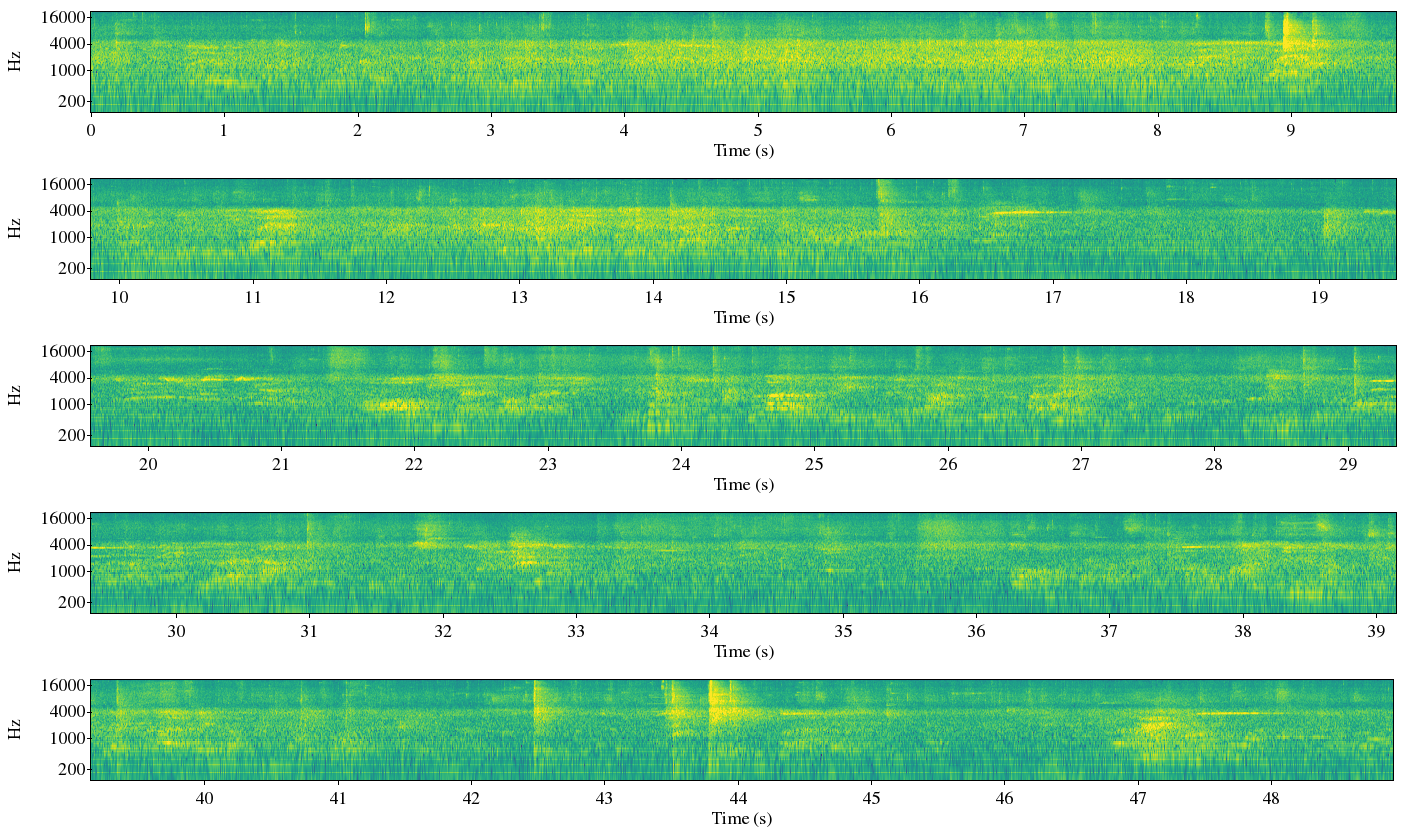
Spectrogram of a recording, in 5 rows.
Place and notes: {"title": "新烏日火車站, 台中市烏日區 - Walk at the station", "date": "2017-04-29 12:31:00", "description": "Walk at the station, From the station hall to the station platform, The train runs through", "latitude": "24.11", "longitude": "120.61", "altitude": "26", "timezone": "Asia/Taipei"}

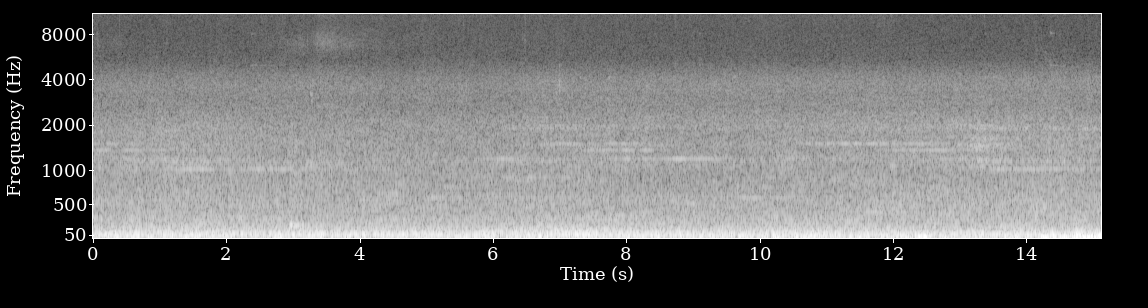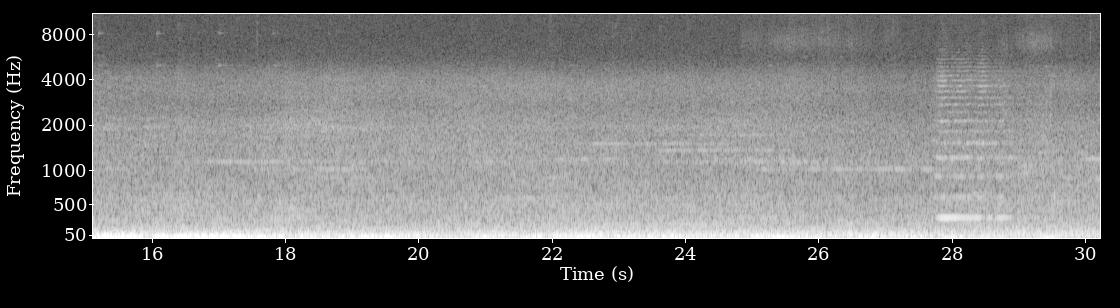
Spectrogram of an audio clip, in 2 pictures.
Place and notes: {"title": "通霄鎮, Miaoli County - The town's noon time", "date": "2017-01-19 12:59:00", "description": "The town's noon time, The school bell, rubbish truck, Environmental sound", "latitude": "24.49", "longitude": "120.68", "altitude": "27", "timezone": "GMT+1"}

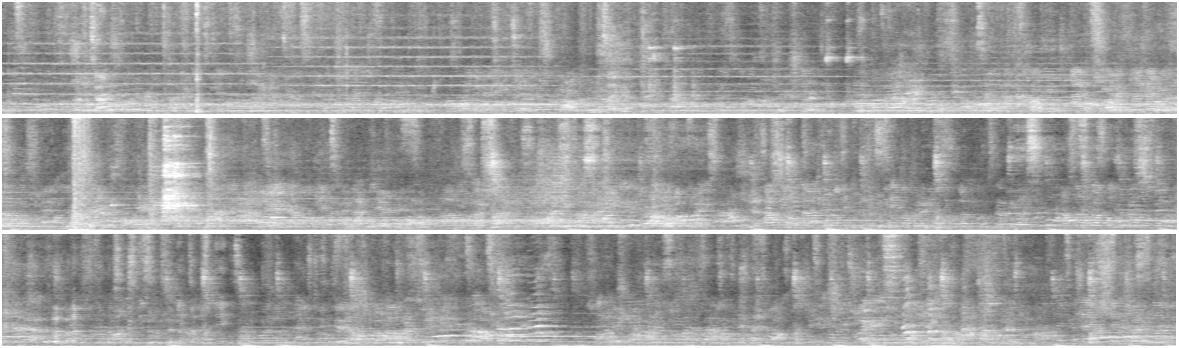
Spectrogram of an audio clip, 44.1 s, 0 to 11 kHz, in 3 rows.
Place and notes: {"title": "Zürich West, Schweiz - 4. Akt", "date": "2014-12-30 23:02:00", "description": "4. Akt, Heinrichstr. 262, 8005 Zürich", "latitude": "47.39", "longitude": "8.52", "altitude": "408", "timezone": "Europe/Zurich"}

